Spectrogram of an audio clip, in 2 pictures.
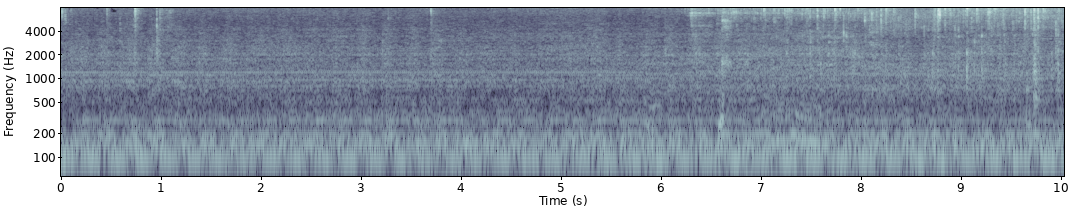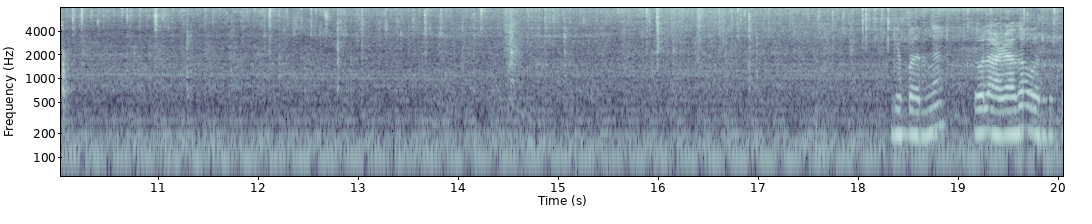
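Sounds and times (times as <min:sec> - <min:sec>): oil crackling and popping: 0:06.3 - 0:20.0
shrimp deep-frying in oil: 0:06.3 - 0:20.0.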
